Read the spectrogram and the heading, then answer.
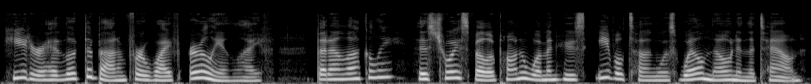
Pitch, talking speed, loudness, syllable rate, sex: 230 Hz, 205 wpm, -17 LUFS, 5.6 syllables/s, female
